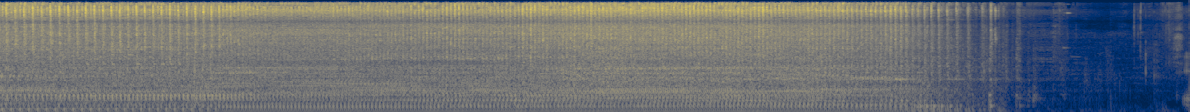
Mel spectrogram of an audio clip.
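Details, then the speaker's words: Briggs & Stratton lawn mower engine cold start after sitting in a hayfield over a year, on foul-smelling old gas, burns lots of oil; fast, uneven chugging that stumbles and shifts tone before dying; rough running. "is not happy. Running. Listen to this thing purr. Been sitting out in the hayfield for over a year. Burns all kinds of oil."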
